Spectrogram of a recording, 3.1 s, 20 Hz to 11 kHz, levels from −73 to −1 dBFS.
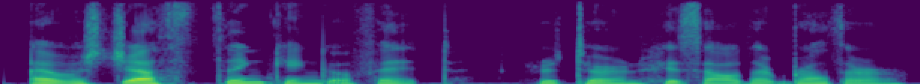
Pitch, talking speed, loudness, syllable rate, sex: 175 Hz, 195 wpm, -23 LUFS, 5.6 syllables/s, female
